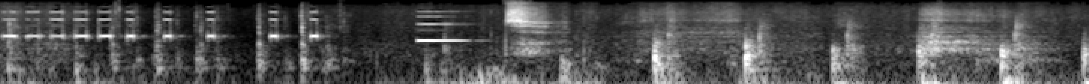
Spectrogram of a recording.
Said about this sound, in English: Sorry about that. I don't know why, but that alarm has a mind of its own. It goes off whenever it wants.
